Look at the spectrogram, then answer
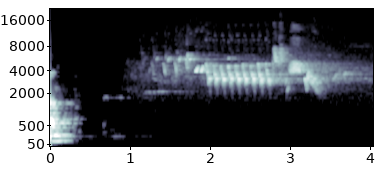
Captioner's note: sounds of birds chirping playing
